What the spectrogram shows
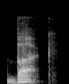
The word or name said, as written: buck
